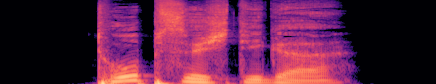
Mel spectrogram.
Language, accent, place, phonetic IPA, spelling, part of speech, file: German, Germany, Berlin, [ˈtoːpˌzʏçtɪɡɐ], tobsüchtiger, adjective, De-tobsüchtiger.ogg
- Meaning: 1. comparative degree of tobsüchtig 2. inflection of tobsüchtig: strong/mixed nominative masculine singular 3. inflection of tobsüchtig: strong genitive/dative feminine singular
